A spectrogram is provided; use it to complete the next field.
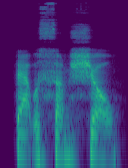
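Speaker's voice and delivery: speaking through gritted teeth. A man finally speaks to the woman waiting for him, through clenched teeth. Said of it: "David said through clenched teeth".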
